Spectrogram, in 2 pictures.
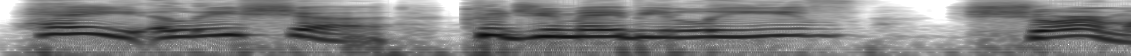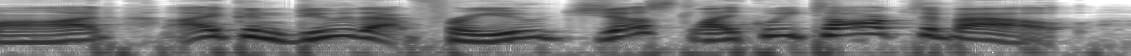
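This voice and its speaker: A woman's voice: fairly high pitch, lively intonation, a little slow, voice pushed up. A woman voicing a sarcastic, petulant young female roommate who swears freely, in an audiobook drama. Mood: mocking, bitter. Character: Alicia, bratty, sarcastic, foul-mouthed young woman roommate.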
